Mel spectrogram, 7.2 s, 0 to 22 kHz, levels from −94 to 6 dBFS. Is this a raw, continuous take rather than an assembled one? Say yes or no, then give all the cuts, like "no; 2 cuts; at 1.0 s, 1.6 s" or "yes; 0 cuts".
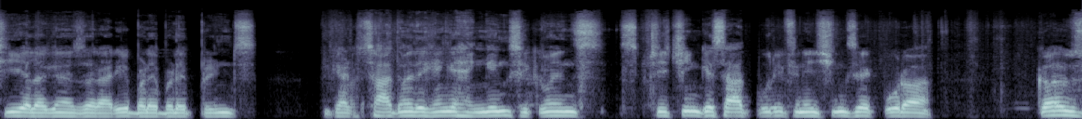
no; 2 cuts; at 2.4 s, 5.2 s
